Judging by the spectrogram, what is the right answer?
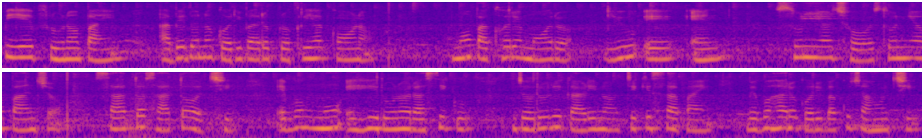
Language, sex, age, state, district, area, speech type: Odia, female, 18-30, Odisha, Sundergarh, urban, read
